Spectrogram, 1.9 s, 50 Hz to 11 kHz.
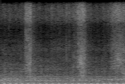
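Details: Yamaha Mio M3 scooter after repair of a total loss of compression; oil put in the spark plug hole may briefly cause smoke: quick, even popping beat with a steady low putter and no knocks or misses; idling smoothly.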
